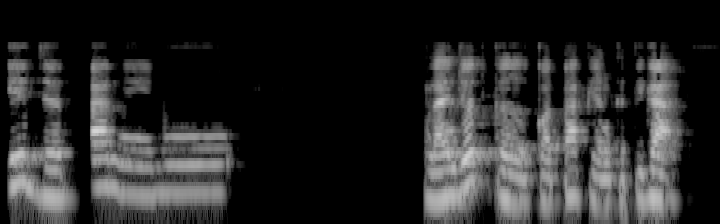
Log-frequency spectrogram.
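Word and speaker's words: اجتنبوا: Karena ini dipotong-potong maka membacanya ijtanibu seperti itu. Tidak ujutan atau ajtanibu, tidak seperti itu, tapi ijtanibu.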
